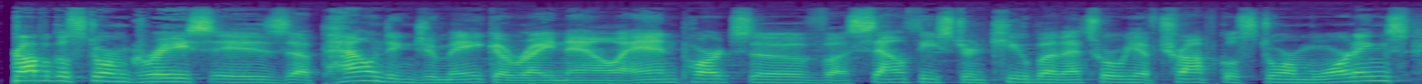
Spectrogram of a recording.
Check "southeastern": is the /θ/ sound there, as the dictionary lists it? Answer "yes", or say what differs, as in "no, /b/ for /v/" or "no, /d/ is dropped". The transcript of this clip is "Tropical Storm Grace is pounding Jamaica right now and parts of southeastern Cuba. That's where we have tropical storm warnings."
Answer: yes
